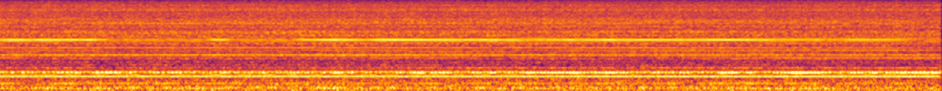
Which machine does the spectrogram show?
pump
